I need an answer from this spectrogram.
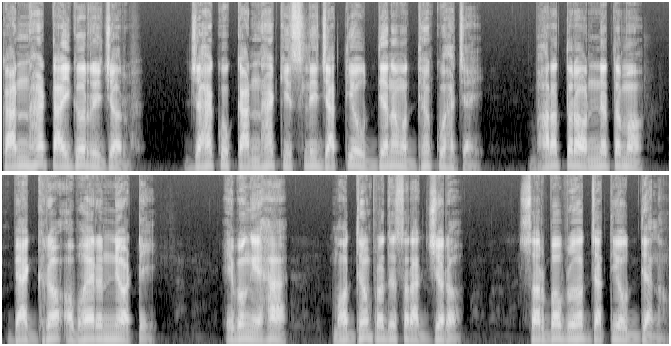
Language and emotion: Odia, neutral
